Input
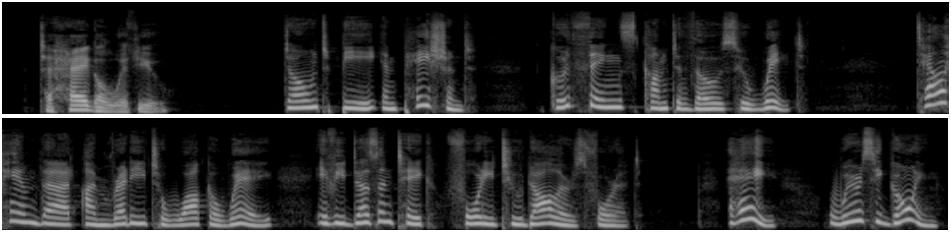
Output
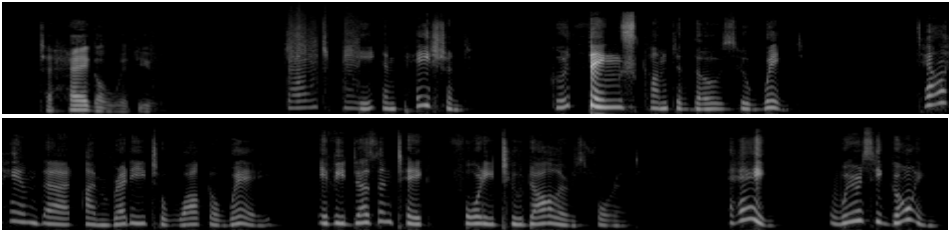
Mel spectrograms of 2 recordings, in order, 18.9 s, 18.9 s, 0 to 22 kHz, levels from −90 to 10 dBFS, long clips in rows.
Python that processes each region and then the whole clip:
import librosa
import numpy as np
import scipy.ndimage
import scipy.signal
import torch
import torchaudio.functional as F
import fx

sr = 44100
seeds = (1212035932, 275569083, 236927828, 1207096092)

y = fx.chain(x, sr, fx.block_float(bits=3),
    fx.weighting(curve='A'),
    fx.doppler_dist(depth_ms=0.11), at=(1.48, 3.58))
y = fx.chain(y, sr, fx.band_shelf(hz=1900.0, db=13.5, octaves=1.3),
    fx.transient(attack_db=3, sustain_db=10), at=(5.88, 6.42))
y = fx.high_shelf_res(y, sr, hz=2200.0, db=7.5, q=1.5)
y = fx.hum_notches(y, sr, base_hz=60, count=3)
y = fx.upward_expand(y, sr, threshold_db=-34.0, expansion=2.5)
